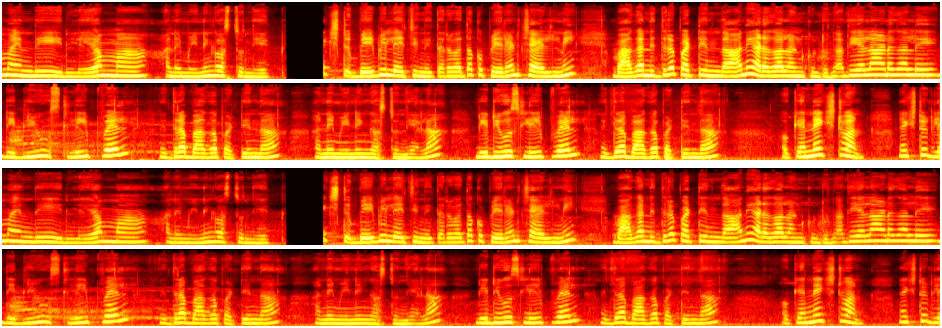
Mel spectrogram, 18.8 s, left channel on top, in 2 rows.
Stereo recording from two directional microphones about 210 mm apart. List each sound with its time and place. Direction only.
0.1 s a woman's voice: 25° left (ahead or behind)
1.1 s a woman's voice: 40° left (ahead or behind)
3.2 s speech: 15° left (ahead or behind)
3.6 s a woman's voice: 25° left (ahead or behind)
